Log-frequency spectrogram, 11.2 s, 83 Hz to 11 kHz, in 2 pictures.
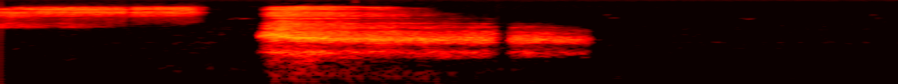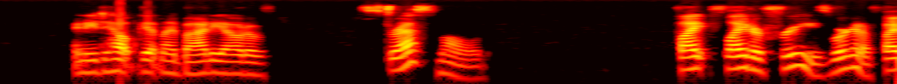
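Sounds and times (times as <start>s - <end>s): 
person taking a deep breath: 0.0s - 3.7s
speech: 6.1s - 8.7s, 9.8s - 11.2s.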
